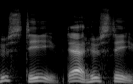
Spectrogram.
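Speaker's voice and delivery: very slow, high, drawn-out hollered call. Imagining the kids calling down to their dad: imitating kids yelling. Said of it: "yelled down at you".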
